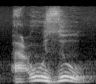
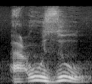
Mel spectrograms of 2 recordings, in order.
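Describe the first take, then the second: First: The 'dh' sound has a hissing whistle. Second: The same.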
